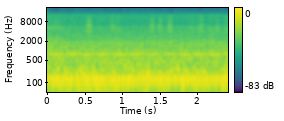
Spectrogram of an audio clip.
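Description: Pen or marker writing on a surface during an anatomy lesson about nerves, a steady scratchy stroke sound close up, with a constant electrical hum beneath and no talking.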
